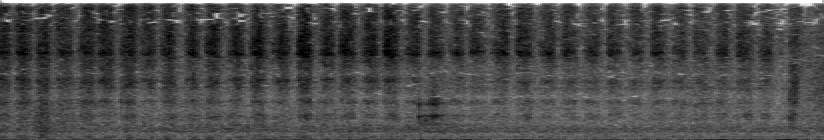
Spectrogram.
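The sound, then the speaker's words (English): Soft, steady rubbing of thin paper over a pencil drawing to shade it, a continuous quiet scratchy swish that goes on for a few seconds, with no talking. “And then I'm gonna get a thin paper stuff and just shade that all up.”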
